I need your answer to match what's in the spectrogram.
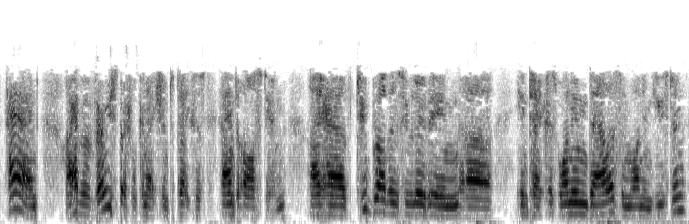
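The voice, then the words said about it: English accent. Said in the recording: “bearing in mind my accent, my parents were, in fact, American, but I was born and raised in England”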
